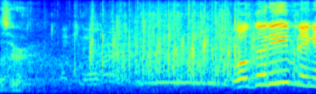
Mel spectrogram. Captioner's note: applause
